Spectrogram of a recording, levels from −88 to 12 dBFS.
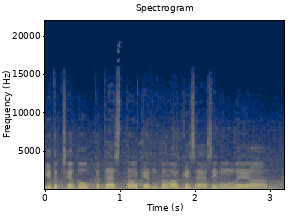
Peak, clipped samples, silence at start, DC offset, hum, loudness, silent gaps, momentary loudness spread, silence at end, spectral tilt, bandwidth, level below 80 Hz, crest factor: -4 dBFS; under 0.1%; 0 s; under 0.1%; none; -19 LUFS; none; 2 LU; 0 s; -7 dB/octave; 13.5 kHz; -26 dBFS; 14 dB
